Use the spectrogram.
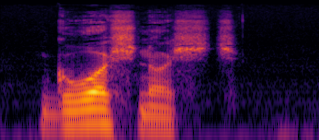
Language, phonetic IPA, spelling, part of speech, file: Polish, [ˈɡwɔɕnɔɕt͡ɕ], głośność, noun, Pl-głośność.ogg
